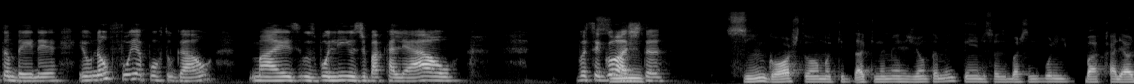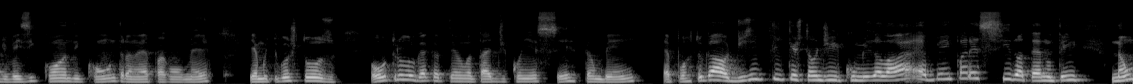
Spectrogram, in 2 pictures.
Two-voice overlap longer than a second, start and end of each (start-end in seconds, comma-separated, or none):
none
